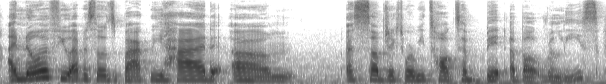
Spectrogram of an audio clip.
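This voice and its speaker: A young woman with a lowish, mellow voice hosts a spiritual podcast from her apartment. She is congested and sniffly from a cold. Her talk is casual, affectionate and motivational. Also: measured pace. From Caribbean. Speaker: podcast host. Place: London apartment near a busy road.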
